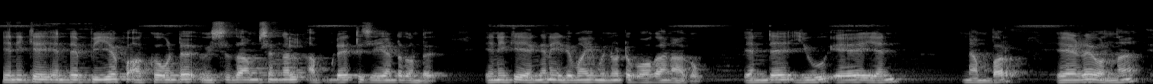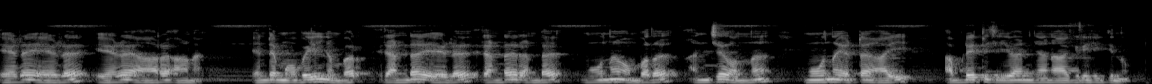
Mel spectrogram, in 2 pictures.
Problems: low volume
